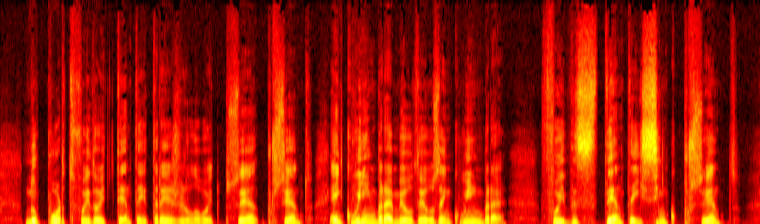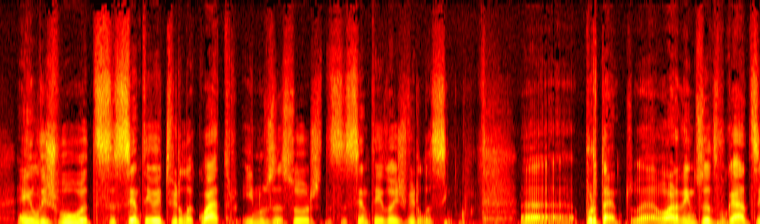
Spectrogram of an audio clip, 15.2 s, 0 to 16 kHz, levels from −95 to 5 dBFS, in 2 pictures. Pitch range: 110-145 Hz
